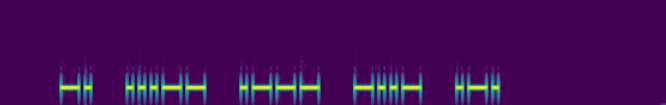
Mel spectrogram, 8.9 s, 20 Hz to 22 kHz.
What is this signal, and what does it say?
Morse code, heard as a keyed tone, about 15 wpm, spaced as for 11 wpm, 700 Hz. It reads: N3JXR
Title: USA Call Signs - 5 Characters - 2x Character Spacing - 15wpm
